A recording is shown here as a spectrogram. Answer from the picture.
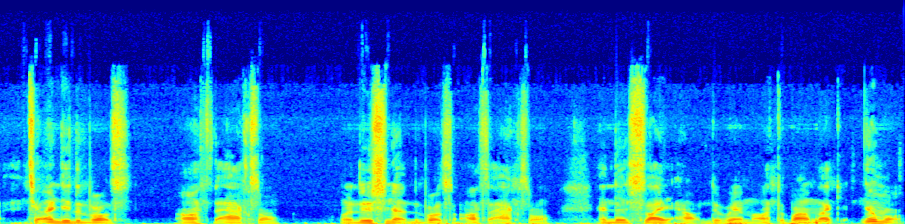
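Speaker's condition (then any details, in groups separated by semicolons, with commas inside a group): Cerebral palsy; tends to mess up words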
